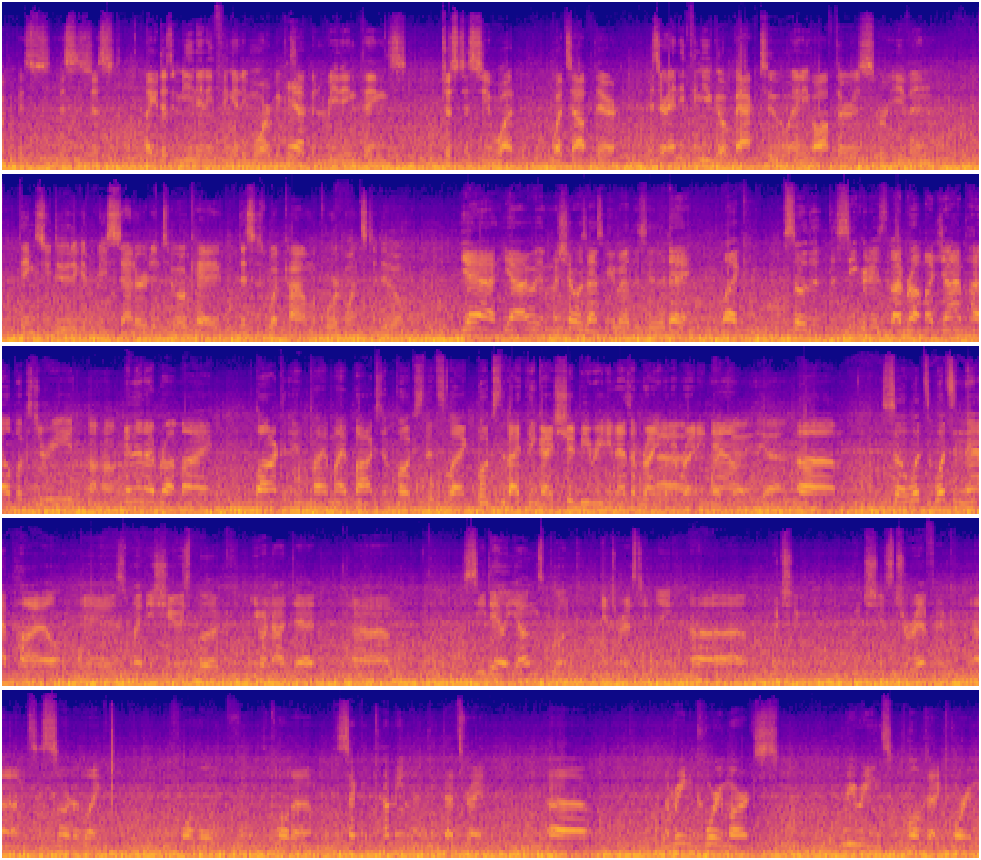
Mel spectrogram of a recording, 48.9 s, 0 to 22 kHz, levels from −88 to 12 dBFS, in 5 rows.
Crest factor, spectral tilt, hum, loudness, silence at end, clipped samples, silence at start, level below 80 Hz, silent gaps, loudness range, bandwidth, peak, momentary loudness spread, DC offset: 10 dB; -6 dB/octave; none; -12 LUFS; 0 s; 0.2%; 0 s; -16 dBFS; none; 1 LU; 15 kHz; 0 dBFS; 2 LU; under 0.1%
